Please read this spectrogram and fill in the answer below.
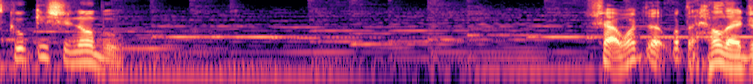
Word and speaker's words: Kuki Shinobu: Did I mispronounce the name? Yes. Yeah, it's Kuki Shinobu.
